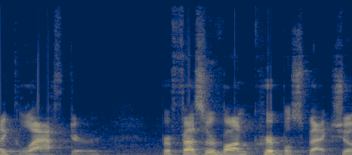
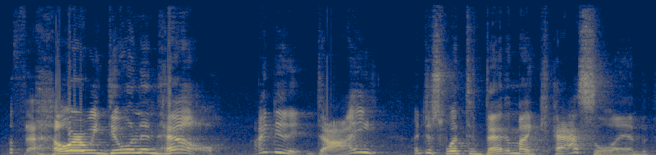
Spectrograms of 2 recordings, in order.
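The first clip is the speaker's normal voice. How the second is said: high-pitched, baffled protest; exclaiming in disbelief; 9 semitones higher, 3 dB louder than usual. Acted. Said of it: "Conker exclaims".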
